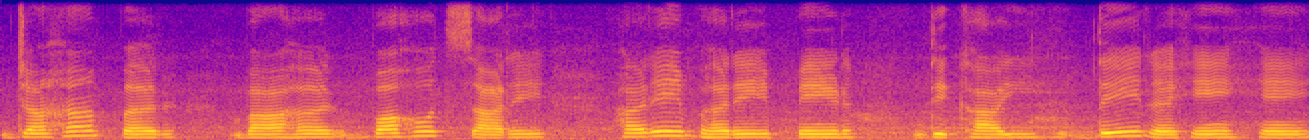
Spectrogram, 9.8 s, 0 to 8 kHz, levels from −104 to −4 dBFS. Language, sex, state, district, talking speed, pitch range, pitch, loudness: Hindi, female, Madhya Pradesh, Dhar, 75 wpm, 180-205 Hz, 185 Hz, -16 LUFS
